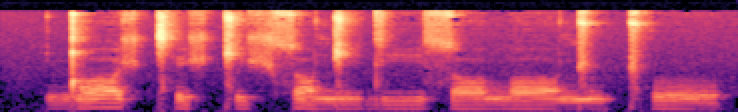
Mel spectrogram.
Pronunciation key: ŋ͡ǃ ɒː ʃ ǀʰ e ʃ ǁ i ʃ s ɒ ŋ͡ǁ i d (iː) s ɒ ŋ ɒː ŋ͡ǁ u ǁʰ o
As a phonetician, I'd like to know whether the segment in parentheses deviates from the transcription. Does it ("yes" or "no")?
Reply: no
